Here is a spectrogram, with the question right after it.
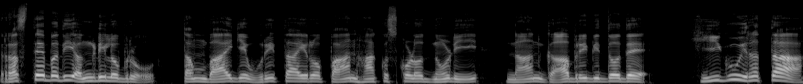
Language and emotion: Kannada, surprised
